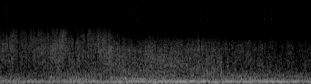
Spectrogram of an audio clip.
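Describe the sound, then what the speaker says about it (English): German warships fire during a naval battle in the video game Rule The Waves 2, heard as a dense, continuous rumbling roar of distant gunfire and explosions that blur together without distinct single shots. "the German fire is really accurate"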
